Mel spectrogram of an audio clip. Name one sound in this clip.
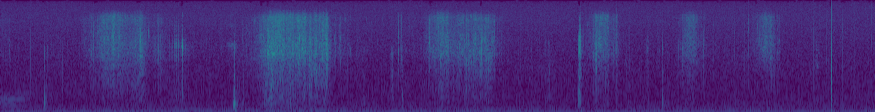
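A broom sweeps across pavement in short swishing strokes.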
